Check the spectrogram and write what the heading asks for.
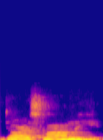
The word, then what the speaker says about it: Dar es Salaam: Went to Dar es Salaam the year prior, which is Tanzania. That's how they pronounce it there.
